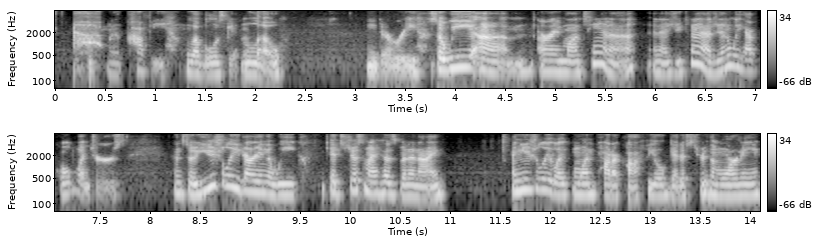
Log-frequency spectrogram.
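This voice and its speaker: A woman talks at a fairly quick pace with lively intonation and a bright, sharp tone, recorded dry and close with no echo. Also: medium pitch for a woman. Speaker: painting channel host. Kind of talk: casual live stream chat. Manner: fast; animated.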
